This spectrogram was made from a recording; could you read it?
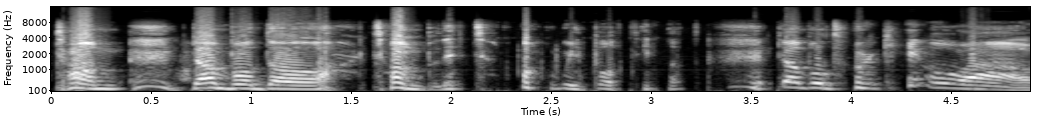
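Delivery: plain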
